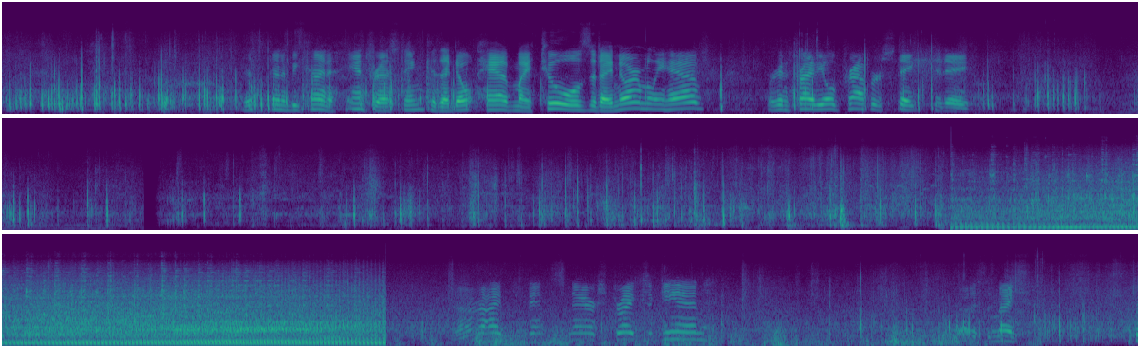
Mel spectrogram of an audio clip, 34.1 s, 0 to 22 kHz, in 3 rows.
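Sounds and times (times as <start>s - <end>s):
footsteps in snow: 0.0s - 3.3s, 9.0s - 20.9s, 29.9s - 34.0s
utility vehicle engine running: 20.7s - 26.6s
wind noise: 26.6s - 34.0s.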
